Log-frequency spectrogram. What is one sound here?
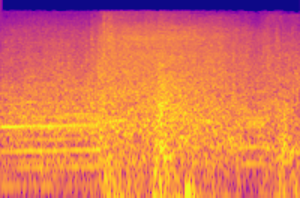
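A car body thumps hard as it lands on rough ground.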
